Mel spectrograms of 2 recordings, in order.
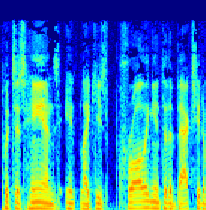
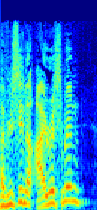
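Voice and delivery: mock shrill, very high-pitched, loud voice; 12 semitones higher than usual. Describing how Derek Yee kept asking about a movie, imitating Derek Yee being loud. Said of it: "He was so loud".

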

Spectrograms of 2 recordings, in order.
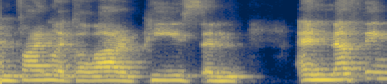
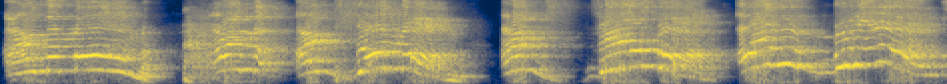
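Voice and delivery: very high, slowed shout with words stretched; 7 dB louder than usual. Retelling a moment in therapy, imitating her own shouting. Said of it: "all of a sudden just started shouting".

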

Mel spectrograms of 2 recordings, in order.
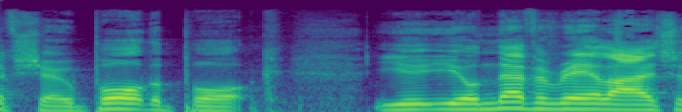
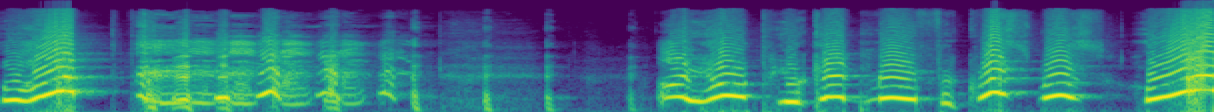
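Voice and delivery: squeaky, high cartoon mouse voice; 11 dB louder than usual. Retelling doing a voice as Father Christmas for a kid: Mickey Mouse voice. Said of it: "a great impression of Mickey Mouse".

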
